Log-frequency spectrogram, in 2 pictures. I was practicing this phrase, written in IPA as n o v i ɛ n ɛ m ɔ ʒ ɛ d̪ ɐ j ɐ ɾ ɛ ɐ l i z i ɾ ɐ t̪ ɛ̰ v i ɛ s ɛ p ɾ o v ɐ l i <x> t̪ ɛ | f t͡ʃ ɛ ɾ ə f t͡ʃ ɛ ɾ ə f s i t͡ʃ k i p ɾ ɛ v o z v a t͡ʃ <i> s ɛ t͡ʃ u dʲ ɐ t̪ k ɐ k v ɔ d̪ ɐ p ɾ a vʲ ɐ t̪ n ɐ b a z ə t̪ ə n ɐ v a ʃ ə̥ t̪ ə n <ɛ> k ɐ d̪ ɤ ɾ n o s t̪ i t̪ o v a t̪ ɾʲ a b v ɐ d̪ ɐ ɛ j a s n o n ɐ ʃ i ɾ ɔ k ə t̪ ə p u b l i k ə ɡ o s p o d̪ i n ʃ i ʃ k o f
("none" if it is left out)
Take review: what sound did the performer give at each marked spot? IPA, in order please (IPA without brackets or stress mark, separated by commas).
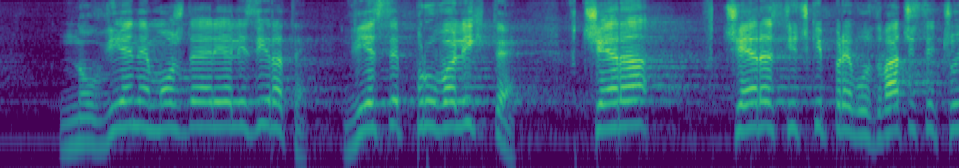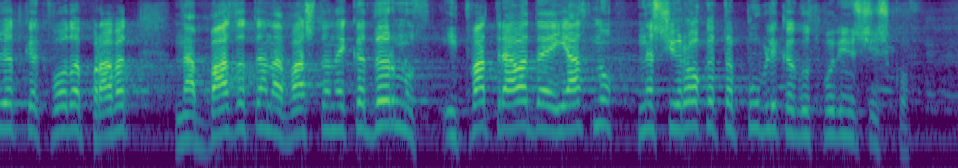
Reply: x, i, ɛ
